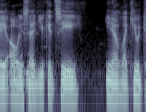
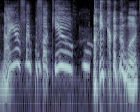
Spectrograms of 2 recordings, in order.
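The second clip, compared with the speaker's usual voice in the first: much higher, laughing, panicky no-way; scared refusal. Retold or imitated. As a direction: squeal a frightened refusal. Refusing to check scary hallway.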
